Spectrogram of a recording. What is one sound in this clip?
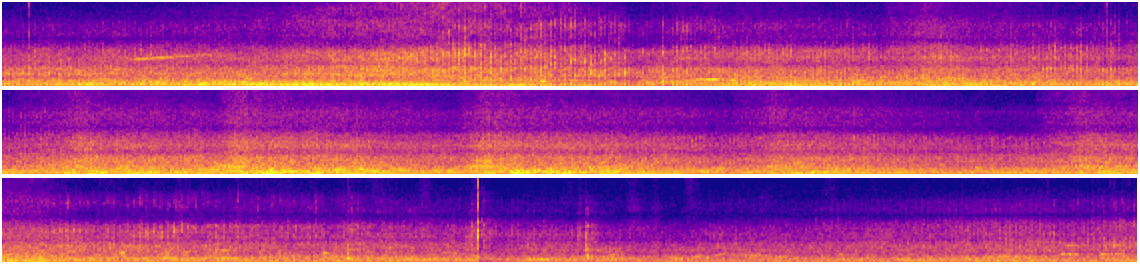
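Kart engines buzz loudly and rise and fall in pitch as they race past.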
